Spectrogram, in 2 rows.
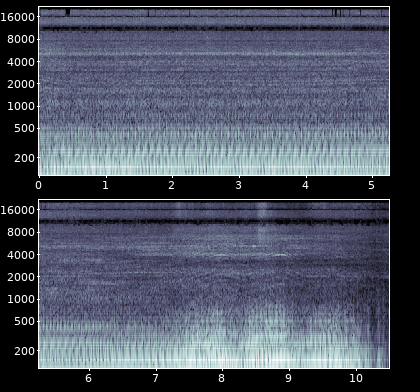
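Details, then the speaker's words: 5.4L Lightning-swapped Mustang after many burnouts, plugs not yet checked. The idle is lumpy and uneven with a loping beat and chuffing. The owner suspects it is down a cylinder or two and hears exhaust leaks. "sounds like she she might be down a cylinder maybe well or two I don't know it definitely got an exhaust leak yeah it's got exhaust leaks"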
